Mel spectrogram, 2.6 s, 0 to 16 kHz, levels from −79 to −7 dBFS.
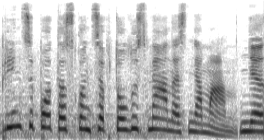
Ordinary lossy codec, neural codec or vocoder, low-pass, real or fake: AAC, 48 kbps; none; 14.4 kHz; real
